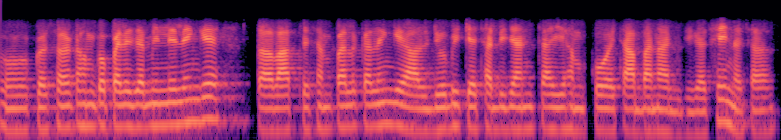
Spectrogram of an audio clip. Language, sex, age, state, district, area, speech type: Hindi, male, 18-30, Bihar, Samastipur, rural, conversation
